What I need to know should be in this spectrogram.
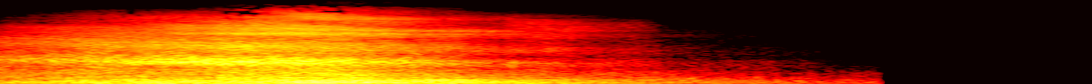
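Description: A spacecraft engine roars past and fades away.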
